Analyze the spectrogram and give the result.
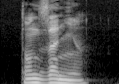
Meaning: of Tanzania; Tanzanian
- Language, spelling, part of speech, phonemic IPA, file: French, tanzanien, adjective, /tɑ̃.za.njɛ̃/, Fr-tanzanien.ogg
